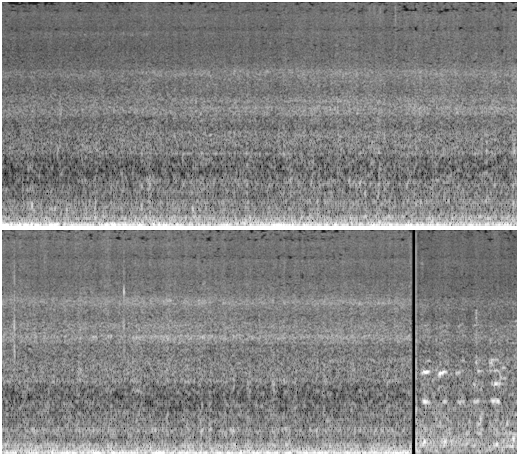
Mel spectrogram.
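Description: Steady low rumble of an airliner cabin in flight, the drone of the engines and the air rushing past. It cuts out for an instant near the end.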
